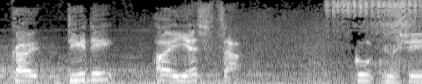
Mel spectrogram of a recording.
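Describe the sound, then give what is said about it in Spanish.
A rattlesnake shakes its tail, its dry, steady buzzing rattle hissing throughout and turning sharper near the end, while a voice speaks over it in short phrases. “Una serpiente de cascabel mueve la cola.”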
